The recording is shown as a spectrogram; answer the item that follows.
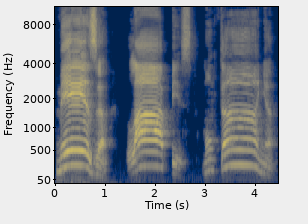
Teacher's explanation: é a penúltima sílaba tônica mesa lápis montanha tá vendo tô esticando todas elas que eu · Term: paroxítonas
